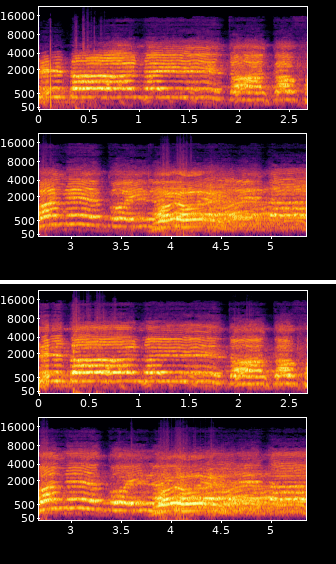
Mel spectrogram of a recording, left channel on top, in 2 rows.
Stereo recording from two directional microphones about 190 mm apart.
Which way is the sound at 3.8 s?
25° left (ahead or behind).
